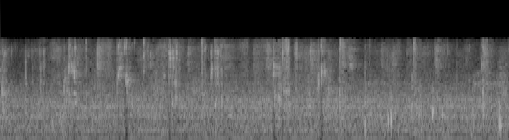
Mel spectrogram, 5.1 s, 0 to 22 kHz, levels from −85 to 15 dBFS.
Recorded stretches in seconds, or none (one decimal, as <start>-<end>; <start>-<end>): 0.0-2.3; 2.9-5.1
